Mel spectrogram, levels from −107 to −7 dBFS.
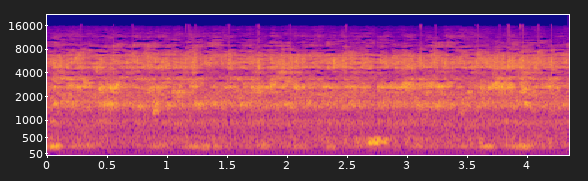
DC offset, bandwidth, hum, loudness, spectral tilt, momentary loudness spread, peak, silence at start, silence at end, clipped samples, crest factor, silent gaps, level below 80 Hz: under 0.1%; 17 kHz; 50 Hz at -65 dBFS; -21 LUFS; 1 dB/octave; 3 LU; -8 dBFS; 0 s; 0 s; under 0.1%; 18 dB; none; -70 dBFS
